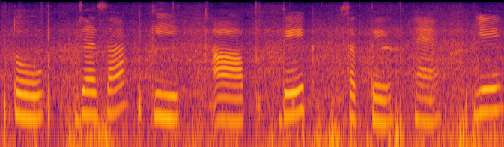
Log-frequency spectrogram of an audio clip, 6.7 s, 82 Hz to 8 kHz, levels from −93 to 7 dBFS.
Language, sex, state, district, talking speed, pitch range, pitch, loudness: Hindi, female, Chandigarh, Chandigarh, 70 wpm, 190-235 Hz, 215 Hz, -16 LUFS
